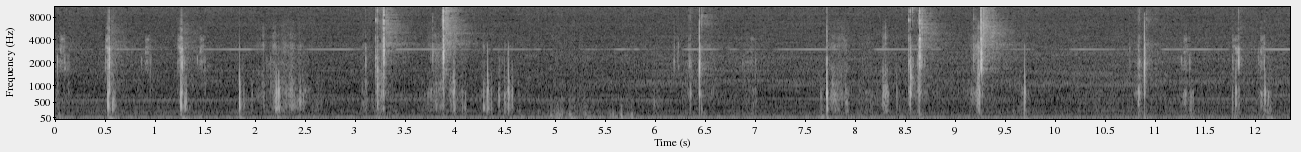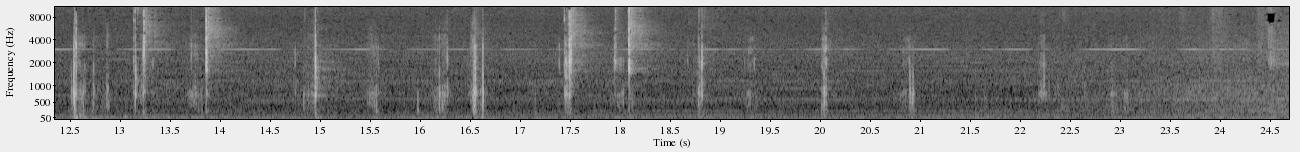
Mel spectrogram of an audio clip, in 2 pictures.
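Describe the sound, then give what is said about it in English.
Contact mic rustling on a motorcycle as it is shifted through its gears: a string of sharp, irregular clicks, taps and scrapes, some fairly loud, over a low, steady mechanical hum, with no talking. “I mean, probably the rustling of the contact mic is the most notable thing, but...”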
